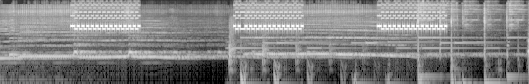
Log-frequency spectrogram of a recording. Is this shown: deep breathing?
no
